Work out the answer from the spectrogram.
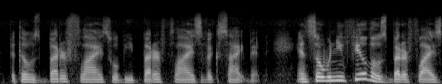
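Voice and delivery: ordinary talk, nothing marked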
